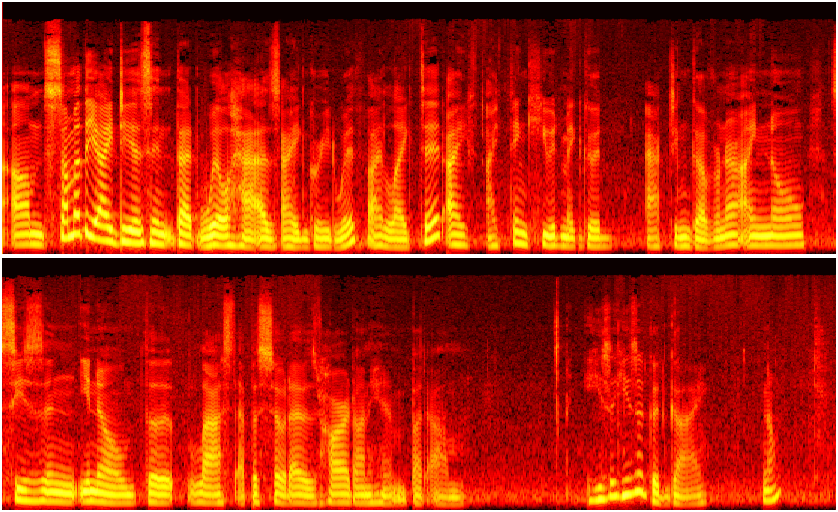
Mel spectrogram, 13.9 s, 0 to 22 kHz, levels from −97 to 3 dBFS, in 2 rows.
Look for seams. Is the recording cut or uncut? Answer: cut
